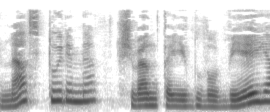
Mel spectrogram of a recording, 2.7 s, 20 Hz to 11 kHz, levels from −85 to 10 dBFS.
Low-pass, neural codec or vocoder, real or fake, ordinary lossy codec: 9.9 kHz; autoencoder, 22.05 kHz, a latent of 192 numbers a frame, VITS, trained on one speaker; fake; MP3, 32 kbps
